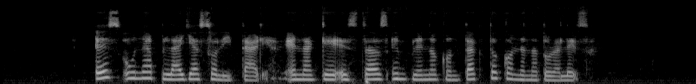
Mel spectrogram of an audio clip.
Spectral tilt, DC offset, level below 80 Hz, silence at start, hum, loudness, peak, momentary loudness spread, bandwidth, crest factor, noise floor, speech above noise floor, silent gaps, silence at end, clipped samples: -3 dB/octave; under 0.1%; -64 dBFS; 0.95 s; none; -29 LUFS; -10 dBFS; 6 LU; 16.5 kHz; 20 dB; -63 dBFS; 34 dB; none; 1 s; under 0.1%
